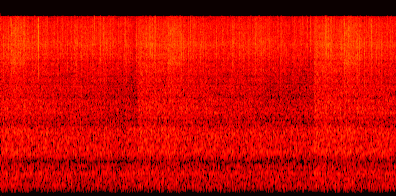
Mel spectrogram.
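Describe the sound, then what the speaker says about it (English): Butter and an egg sizzle in a pan for a toasted ham, egg and cheese sandwich, a soft steady hiss with no other sound and no talking. "As the butter melts and the egg gently hits the pan, there's the calm in the sizzle"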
